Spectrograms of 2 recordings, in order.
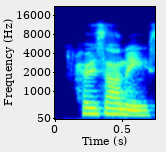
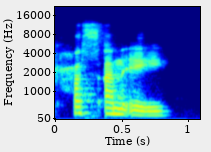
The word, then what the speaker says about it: Hosani: Hosani, so as you say, Hosani. It's phonetic, Hosani.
